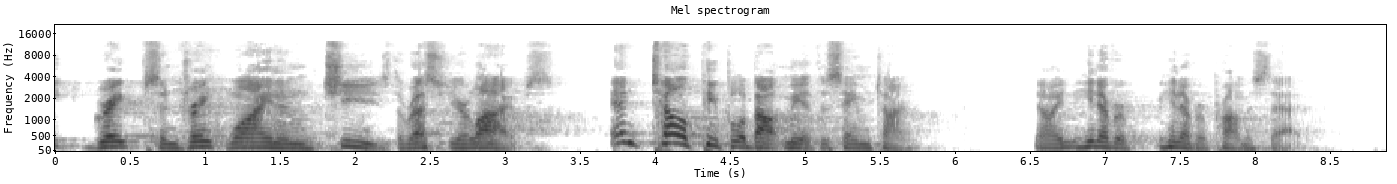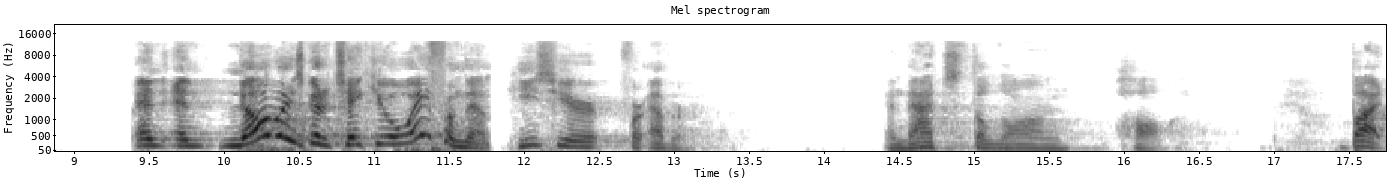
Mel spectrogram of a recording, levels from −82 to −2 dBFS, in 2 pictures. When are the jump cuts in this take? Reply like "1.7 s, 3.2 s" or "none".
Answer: 9.4 s, 11.8 s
